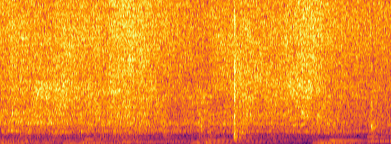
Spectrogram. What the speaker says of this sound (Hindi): साथ ही टमाटर डाल दें कटे हुए। इसको अच्छी तरह भूने,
